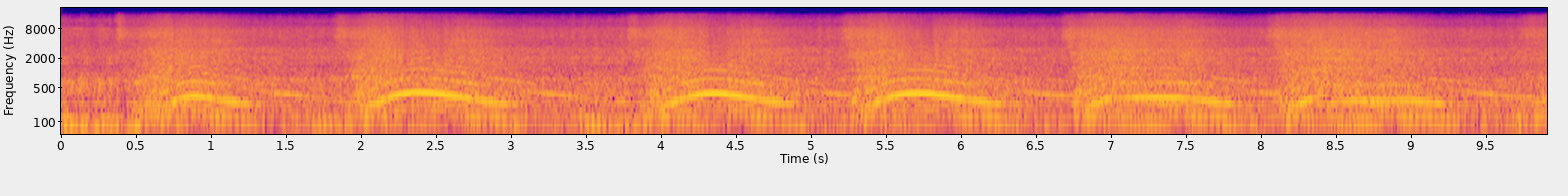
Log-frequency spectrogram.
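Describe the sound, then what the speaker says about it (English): A supercharged 540 big-block Chevy V8 with a small cam revs hard about five times in a steady rhythm, each throttle blip rising and falling, with a high supercharger whine riding over the roar. "Whine that the camera may be picking up is the supercharger."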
